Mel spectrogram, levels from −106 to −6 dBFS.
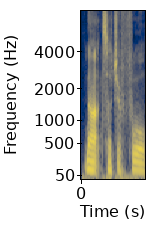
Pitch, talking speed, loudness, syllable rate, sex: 100 Hz, 280 wpm, -20 LUFS, 5.3 syllables/s, male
